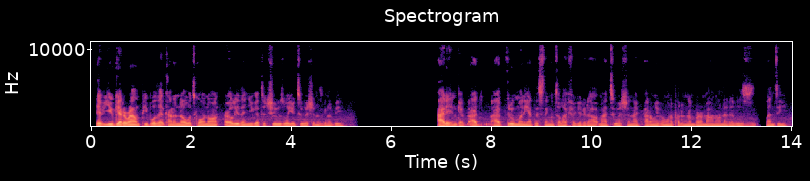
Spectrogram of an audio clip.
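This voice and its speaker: A man's voice: extremely low pitch, level tone, brisk, dark tone, a little hiss or hum. A man hosting a live trading stream, talking casually like a mentor in a blunt, emphatic way and repeating himself for stress.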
